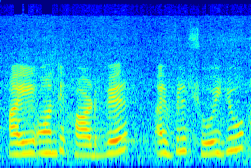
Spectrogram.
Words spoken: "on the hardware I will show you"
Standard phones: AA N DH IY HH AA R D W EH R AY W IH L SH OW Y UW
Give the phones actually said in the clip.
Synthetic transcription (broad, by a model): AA N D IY HH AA R D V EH R AY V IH L SH OW Y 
